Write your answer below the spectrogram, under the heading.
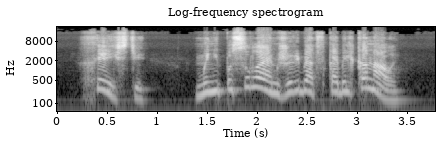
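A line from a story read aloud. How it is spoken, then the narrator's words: Exclaiming. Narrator (Russian): воскликнула Отом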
